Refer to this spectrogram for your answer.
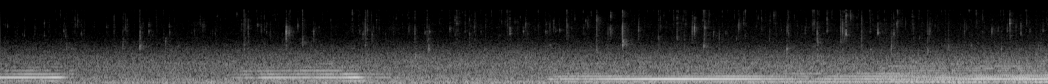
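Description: A dripping tap with quick, irregular drops splashing steadily throughout, recorded by Mary Willis, layered over long, low droning foghorn tones, recorded by Ben Trefney, that swell and overlap. No one speaks.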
